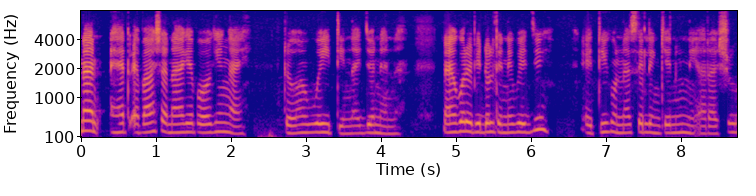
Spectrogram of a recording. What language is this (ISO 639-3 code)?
mas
